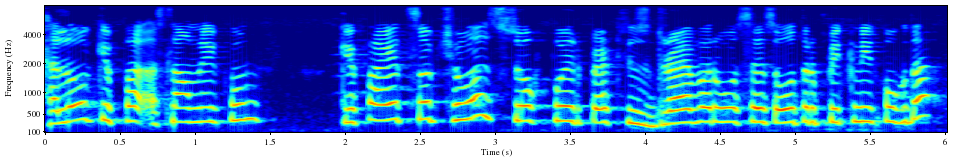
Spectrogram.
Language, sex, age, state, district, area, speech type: Kashmiri, female, 18-30, Jammu and Kashmir, Budgam, rural, spontaneous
